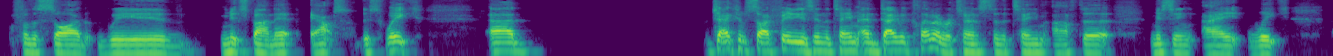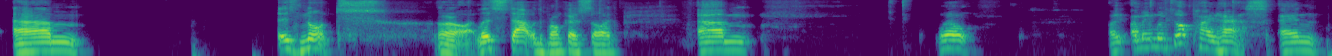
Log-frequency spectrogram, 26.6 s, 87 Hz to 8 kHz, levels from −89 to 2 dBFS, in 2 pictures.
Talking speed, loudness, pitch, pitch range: 110 wpm, -22 LUFS, 130 Hz, 115-155 Hz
